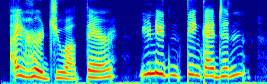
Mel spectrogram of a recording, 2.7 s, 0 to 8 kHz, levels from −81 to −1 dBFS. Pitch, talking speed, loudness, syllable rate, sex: 275 Hz, 200 wpm, -16 LUFS, 5.2 syllables/s, female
